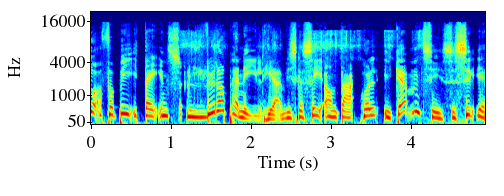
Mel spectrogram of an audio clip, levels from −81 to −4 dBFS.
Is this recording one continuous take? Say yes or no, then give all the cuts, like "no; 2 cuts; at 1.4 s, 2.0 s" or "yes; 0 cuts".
no; 1 cut; at 3.3 s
